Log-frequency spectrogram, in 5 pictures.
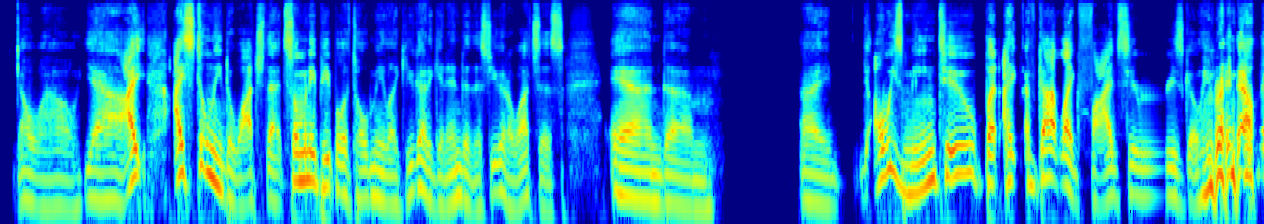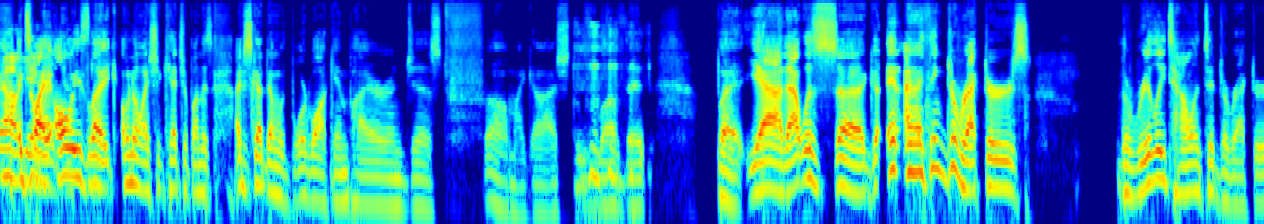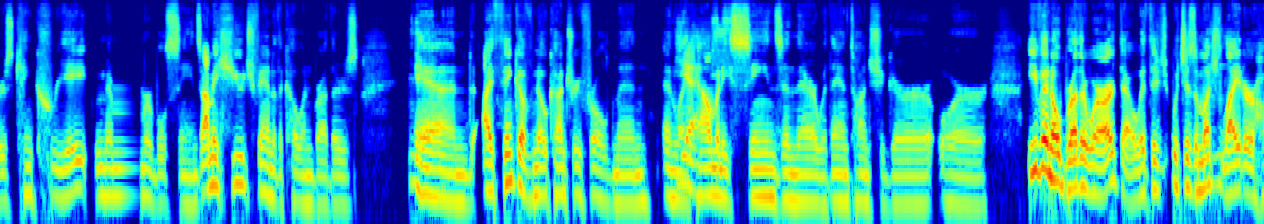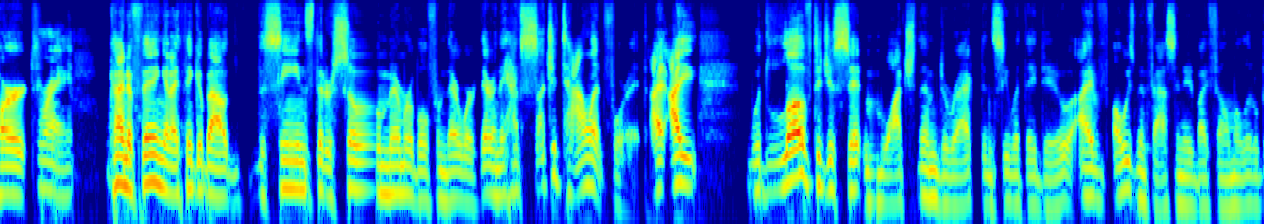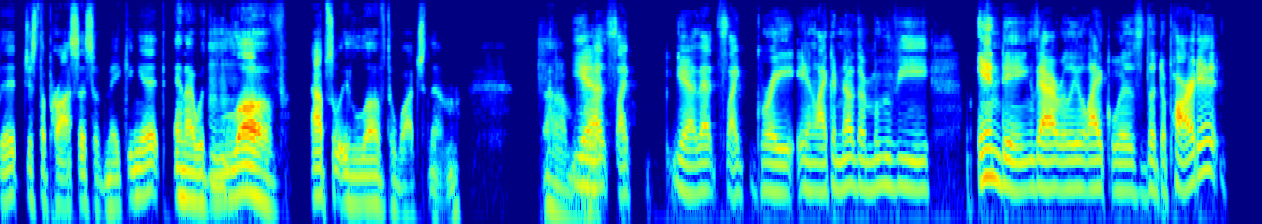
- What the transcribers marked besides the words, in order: laughing while speaking: "right now"; chuckle; stressed: "love"; stressed: "love"
- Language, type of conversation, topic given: English, unstructured, What is a memorable scene or moment from a movie or TV show?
